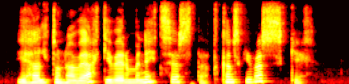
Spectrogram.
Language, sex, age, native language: Icelandic, female, 30-39, Icelandic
